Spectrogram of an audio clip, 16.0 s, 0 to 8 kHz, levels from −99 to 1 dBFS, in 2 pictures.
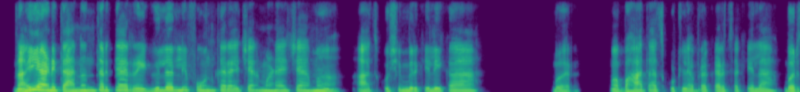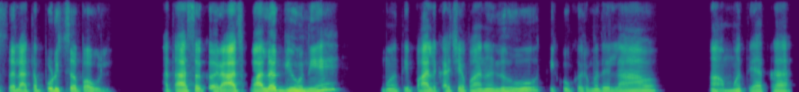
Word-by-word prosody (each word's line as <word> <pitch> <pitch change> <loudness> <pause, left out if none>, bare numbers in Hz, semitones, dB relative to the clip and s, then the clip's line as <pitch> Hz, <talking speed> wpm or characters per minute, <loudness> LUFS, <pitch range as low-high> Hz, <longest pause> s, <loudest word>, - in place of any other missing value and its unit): नाही 200 - +8
आणि 225 -2 +10
त्यानंतर 210 +6 +3
त्या 225 -1 +4
रेग्युलरली 200 +6 +2
फोन 210 -2 -1
करायच्या 195 -1 -1
आणि 205 0 -4
म्हणायच्या 200 0 0
मग 195 -4 +2 0.3
आज 185 -1 -4
कोशिंबीर 190 +3 -1
केली 190 0 0
का? 195 0 -1 0.8
बरं - - -5 0.3
मग 155 -1 -2
भात 180 +5 0
आज 195 -1 -4
कुठल्या 180 0 -4
प्रकारचा 180 -1 -4
केला? 175 0 -3
बरं 175 -1 +1
चल 115 - 0
आता 120 +9 -1
पुढचं 180 +2 +1
पाऊल. 120 - -3 0.6
आता 175 - -1
असं 170 +5 +2
कर 175 -4 0
आज 150 +4 +6
पालक 180 +5 +5
घेऊन 180 -3 +2
ये. 230 +11 +1 0.5
मग 160 +1 -4
ती 190 - -7
पालकाची 150 +5 -1
पानं 160 -1 -2
धुव, 170 +9 -1
ती 205 - -15
कुकरमध्ये 145 +1 -7
लाव. 180 +4 -2 0.6
हां, - - -3
मग 130 - -1
ते 160 - -7
आता 160 +2 -4
180 Hz, 170 wpm, -24 LUFS, 160-195 Hz, 0.8 s, आणि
